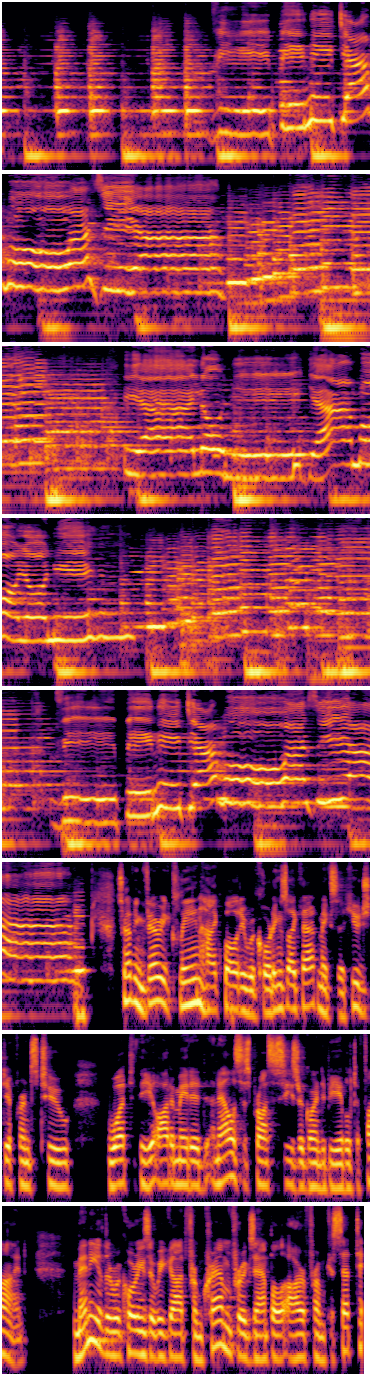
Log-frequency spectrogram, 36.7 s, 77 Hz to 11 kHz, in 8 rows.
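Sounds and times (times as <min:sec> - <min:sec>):
Taarab ensemble music field recording in Zanzibar: 0:00.0 - 0:25.1
speech: 0:24.6 - 0:36.7.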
